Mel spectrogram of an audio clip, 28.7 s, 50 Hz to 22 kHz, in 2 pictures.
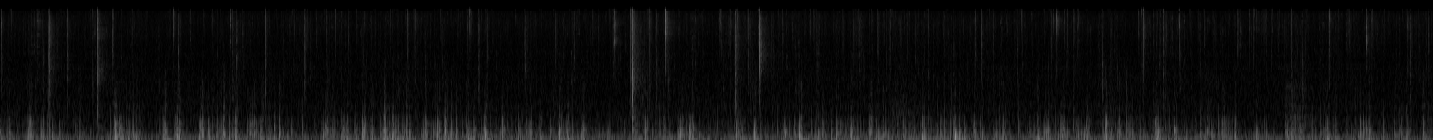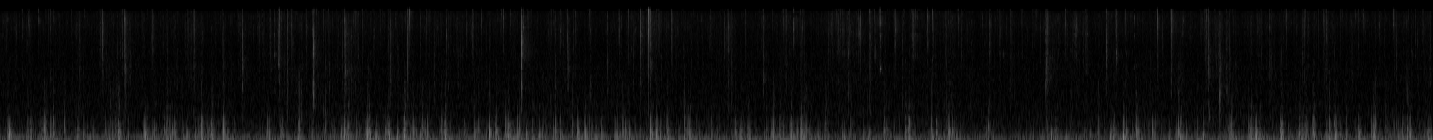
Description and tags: Recorded in the lounge-room of my house with a ZOOM H2N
